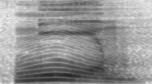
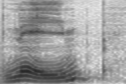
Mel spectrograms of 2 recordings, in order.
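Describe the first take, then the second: First: It is said in a Jamaican accent. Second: It is said in a standard English accent. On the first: "you say name" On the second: "Instead of name"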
